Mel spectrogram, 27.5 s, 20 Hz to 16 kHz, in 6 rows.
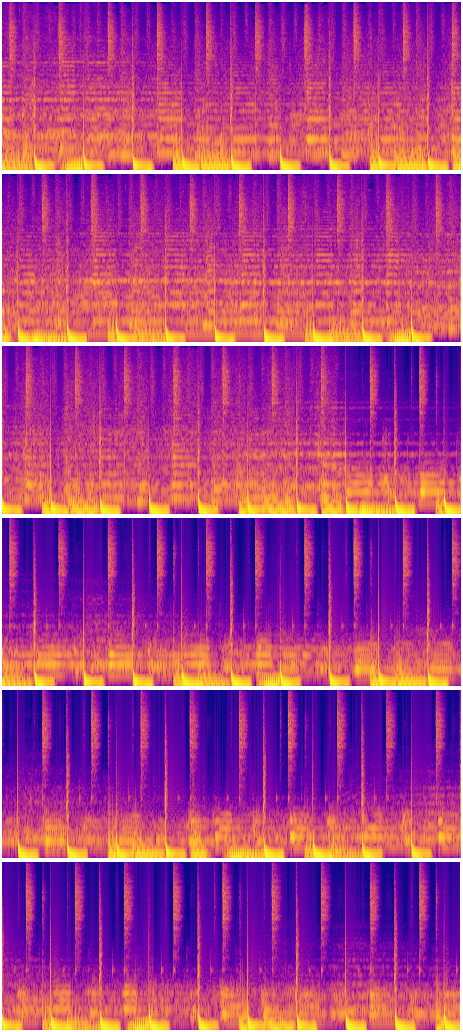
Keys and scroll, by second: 2.6 ctrl+z, 9.9 Delete.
